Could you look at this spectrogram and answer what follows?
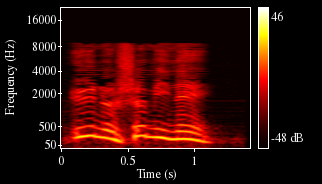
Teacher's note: On n'appuie ni sur le che, ni sur le mi, ni sur le nez. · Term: ton égal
